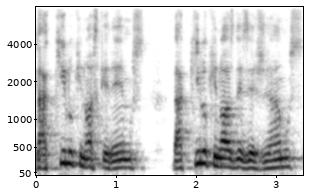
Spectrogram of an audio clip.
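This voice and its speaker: Dark and mellow in tone, a man's voice moves at a fairly slow pace. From Brazil, São Paulo. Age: 60s. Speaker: therapist and speaker. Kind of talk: conference talk.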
